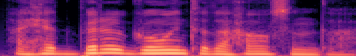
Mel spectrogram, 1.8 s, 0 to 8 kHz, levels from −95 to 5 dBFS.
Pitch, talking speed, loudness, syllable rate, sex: 140 Hz, 305 wpm, -15 LUFS, 7.4 syllables/s, male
